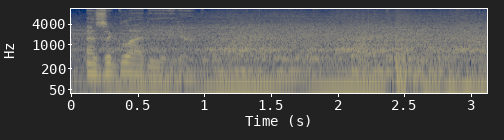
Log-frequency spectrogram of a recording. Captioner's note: crowd chanting "caesar"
